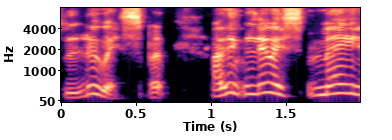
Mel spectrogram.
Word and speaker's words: Louis: say it as um it's pronounced Lewis but I think Lewis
